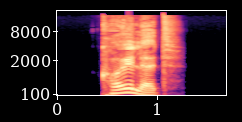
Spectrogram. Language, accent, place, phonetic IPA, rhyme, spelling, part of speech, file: German, Germany, Berlin, [ˈkɔɪ̯lət], -ɔɪ̯lət, keulet, verb, De-keulet.ogg
- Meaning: second-person plural subjunctive I of keulen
